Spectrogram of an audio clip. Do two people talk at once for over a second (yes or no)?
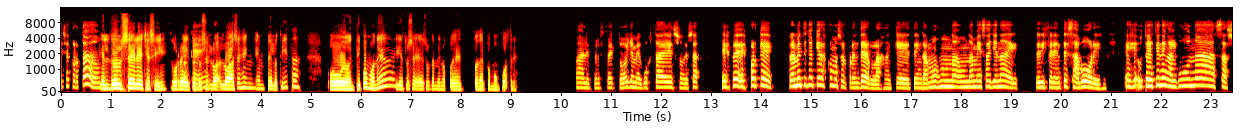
no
